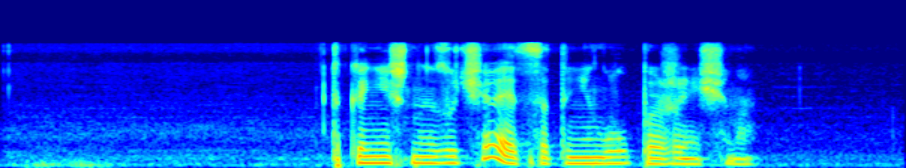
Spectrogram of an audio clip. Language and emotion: Russian, neutral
